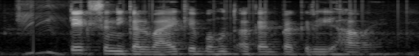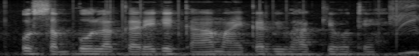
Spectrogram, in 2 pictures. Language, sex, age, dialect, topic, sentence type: Chhattisgarhi, male, 18-24, Central, banking, statement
